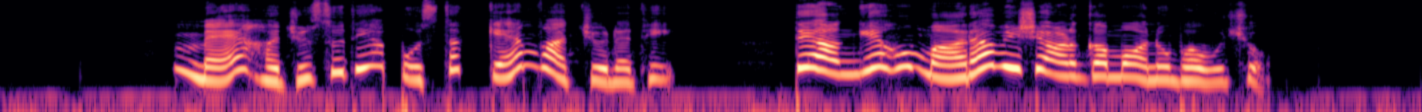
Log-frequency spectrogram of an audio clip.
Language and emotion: Gujarati, disgusted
